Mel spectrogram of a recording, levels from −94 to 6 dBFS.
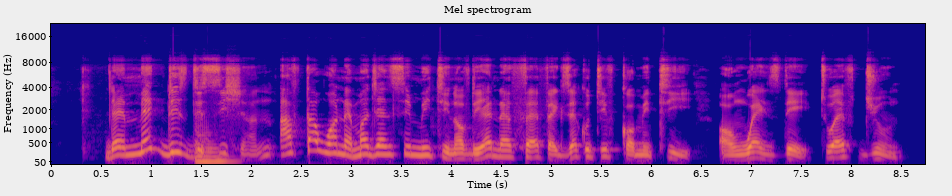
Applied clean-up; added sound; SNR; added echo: none; Musical instrument; 10 dB; none.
